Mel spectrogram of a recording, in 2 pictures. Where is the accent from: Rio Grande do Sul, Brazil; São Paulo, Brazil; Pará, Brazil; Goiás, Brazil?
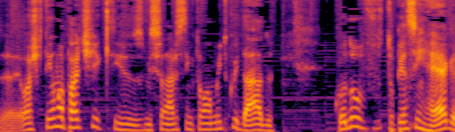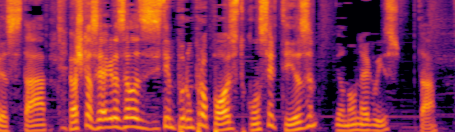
Rio Grande do Sul, Brazil; Porto Alegre; na zona aqui que eu que eu cresci aqui em Porto Alegre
